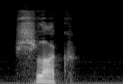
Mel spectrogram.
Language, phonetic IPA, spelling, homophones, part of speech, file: Polish, [ʃlak], szlak, szlag, noun, Pl-szlak.ogg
